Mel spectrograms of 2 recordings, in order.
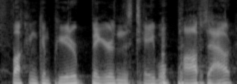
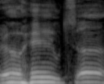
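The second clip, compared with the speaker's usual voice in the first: slow, dopey, dim-witted surfer-dude drawl; 5 semitones higher than usual. Mocking a long-haired guy with a big belt buckle, doing a dopey surfer voice. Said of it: "floating between surfer voice and like dum dum".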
